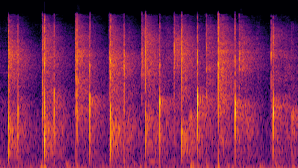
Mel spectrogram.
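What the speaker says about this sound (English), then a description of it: "let's get a hand claps for the real fathers in here" Scattered hand claps from a small crowd, about a dozen sharp uneven claps over two seconds, fairly close and loud with no talking.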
